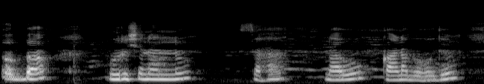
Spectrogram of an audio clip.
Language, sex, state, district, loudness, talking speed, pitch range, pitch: Kannada, female, Karnataka, Koppal, -19 LUFS, 60 wpm, 220-285 Hz, 245 Hz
